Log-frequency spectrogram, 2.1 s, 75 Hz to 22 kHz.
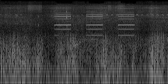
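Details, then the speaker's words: MJX Bugs 20 EIS drone in flight: three short high-pitched beeps about half a second apart over wind and motor hum; low-battery warning before automatic landing. "Okay, right there. I think we're getting low. It's going to land itself."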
